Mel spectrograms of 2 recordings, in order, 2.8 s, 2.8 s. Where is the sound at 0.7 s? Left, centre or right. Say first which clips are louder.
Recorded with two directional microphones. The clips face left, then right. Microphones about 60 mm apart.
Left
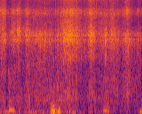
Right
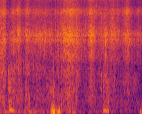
Even; centre.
